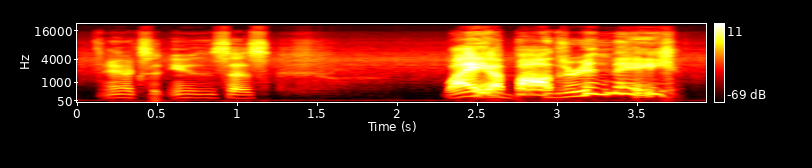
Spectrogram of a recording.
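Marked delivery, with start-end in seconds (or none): 2.3-3.7 grumpy dwarf voice, much higher, louder, slower. Narrating a scene, voicing a dwarf who turns to greet you: grumpy dwarf voice. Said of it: "this would be Grumpy".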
